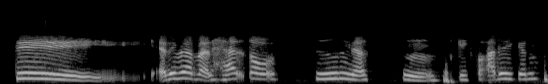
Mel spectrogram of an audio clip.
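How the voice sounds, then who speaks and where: Her loudness very even, a woman talks at a fairly slow pace in a high pitch with ordinary pitch variation and long, frequent pauses. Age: 20s. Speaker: caller. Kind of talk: casual chat. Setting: phone call.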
